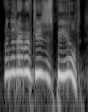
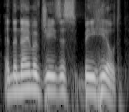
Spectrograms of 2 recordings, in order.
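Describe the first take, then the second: First: High-pitched quick echo of the congregation; imitated group response, pitched right up; crowd repeating a prayer. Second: Said in the usual way. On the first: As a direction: parrot it back in a high, small voice. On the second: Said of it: "real quick".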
